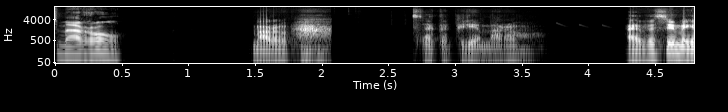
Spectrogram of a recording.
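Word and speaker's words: marron: No, it's Maron.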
